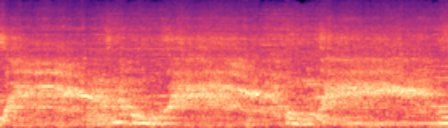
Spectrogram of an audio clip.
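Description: A preacher's loud, sung and chanted preaching over steady church music, with the congregation shouting and clapping along: the closing celebration of a Black Baptist sermon.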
